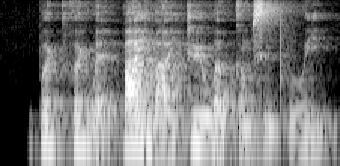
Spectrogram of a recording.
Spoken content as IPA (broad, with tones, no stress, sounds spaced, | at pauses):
p ɵ˥ ɥ pʰ ɵ˥ ɥ w ɛː˨ t̚ p aː˥ j w aː˨˧ j k yː˥ w ɐ˨ w k ɐ˧ m s ɪ˨˩ ŋ pʰ uː˨˧ j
